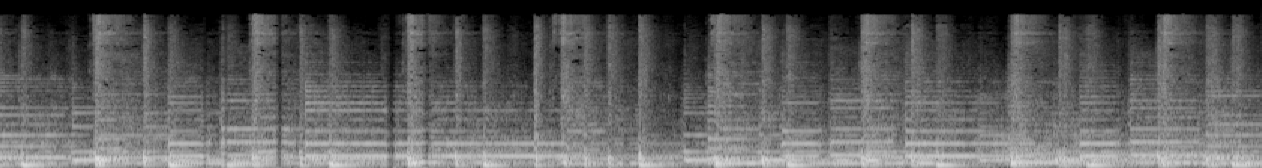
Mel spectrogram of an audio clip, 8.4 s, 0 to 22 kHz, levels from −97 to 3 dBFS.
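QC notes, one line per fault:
1.35–2.89 s: repeated packet loss (robotic sound). Six short dropouts, the longest 45 ms, are each bridged by extending the preceding sound, covering about 11% of the stretch. The gaps come so close together that the audio turns choppy.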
